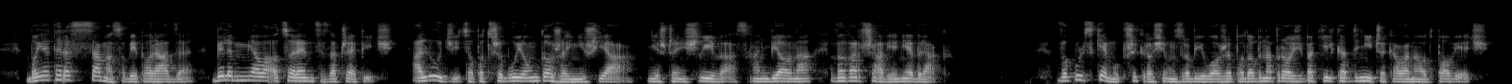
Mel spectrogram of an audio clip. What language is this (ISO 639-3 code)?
pol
